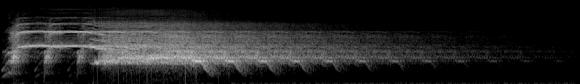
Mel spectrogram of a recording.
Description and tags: Scream (with echo)
A scream I used to end my short film
terror, scary, effect, fear, horror, scream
